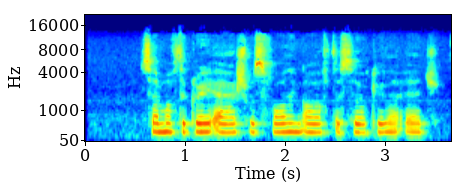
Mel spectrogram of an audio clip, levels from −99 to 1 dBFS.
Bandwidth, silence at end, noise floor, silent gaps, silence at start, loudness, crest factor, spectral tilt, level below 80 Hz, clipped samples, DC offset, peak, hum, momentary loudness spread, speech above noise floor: 13.5 kHz; 0.15 s; -58 dBFS; none; 0.55 s; -24 LUFS; 18 dB; -2 dB/octave; -70 dBFS; under 0.1%; under 0.1%; -8 dBFS; none; 7 LU; 34 dB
